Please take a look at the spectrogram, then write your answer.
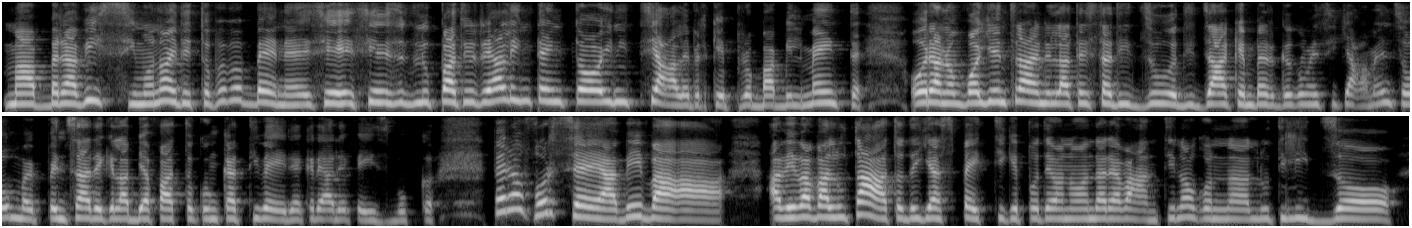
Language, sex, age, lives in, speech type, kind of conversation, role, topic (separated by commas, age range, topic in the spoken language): Italian, female, 30-34, Italy, conversation, unstructured, none, Perché pensi che tante persone si sentano sole nonostante la tecnologia?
